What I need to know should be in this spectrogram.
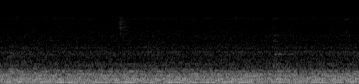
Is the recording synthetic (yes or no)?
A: no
